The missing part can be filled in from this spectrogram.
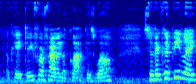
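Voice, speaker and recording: A woman's voice shows vocal fry, with audible echo from the room. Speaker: tarot reader. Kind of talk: tarot reading. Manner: casual, halting with fillers.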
